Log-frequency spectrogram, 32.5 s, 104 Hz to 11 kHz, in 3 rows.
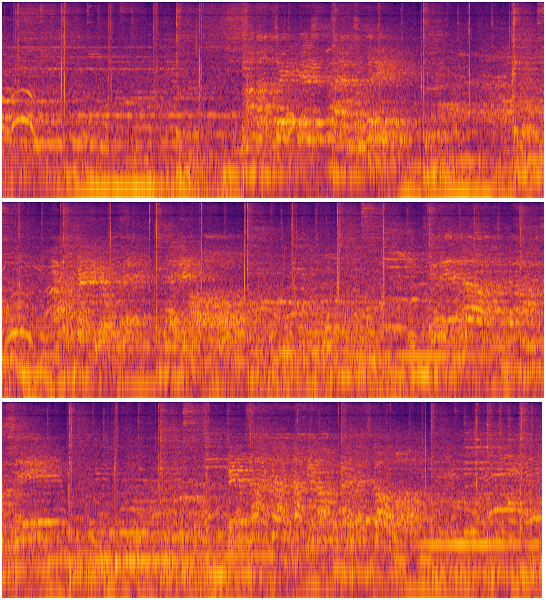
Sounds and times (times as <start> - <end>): Music: 0.0 - 32.4.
